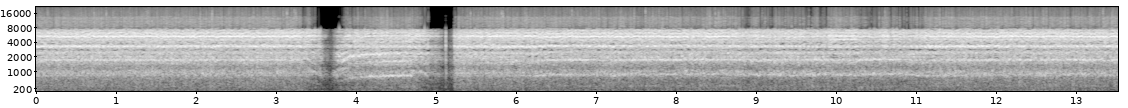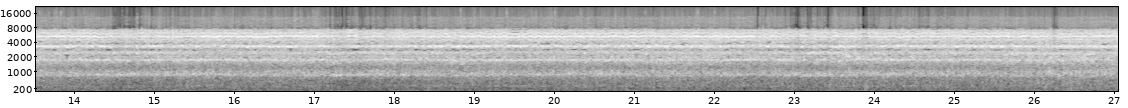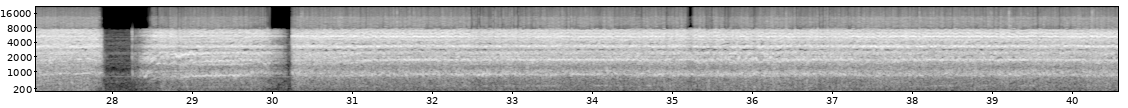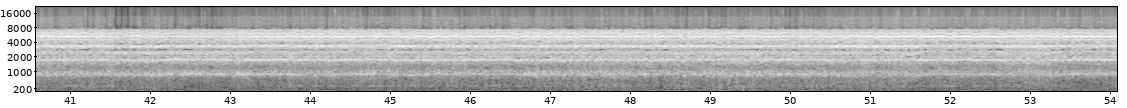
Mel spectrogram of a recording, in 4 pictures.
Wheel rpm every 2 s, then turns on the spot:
210, 160, 130, 220, 230, 220, 220, 230, 220, 230, 230, 230, 230, 180, 140, 180, 230, 230, 230, 230, 230, 230, 230, 230, 240, 220, 230.
none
